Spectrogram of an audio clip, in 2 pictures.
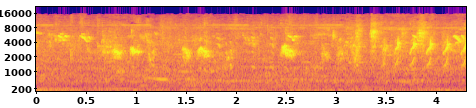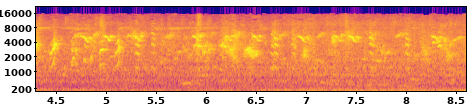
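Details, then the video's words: Several finches in a backyard aviary sing together, a busy chatter of quick, high tweets and rapid trills that rise and fall, with a faint low hum beneath. "Watch these finches sing a beautiful melody in my backyard"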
